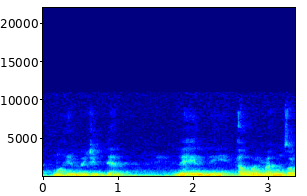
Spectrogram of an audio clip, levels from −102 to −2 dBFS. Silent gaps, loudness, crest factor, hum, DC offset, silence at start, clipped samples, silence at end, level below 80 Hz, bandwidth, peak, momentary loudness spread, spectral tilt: none; -37 LUFS; 16 dB; none; under 0.1%; 0 s; under 0.1%; 0 s; -58 dBFS; 8.4 kHz; -22 dBFS; 16 LU; -10.5 dB/octave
